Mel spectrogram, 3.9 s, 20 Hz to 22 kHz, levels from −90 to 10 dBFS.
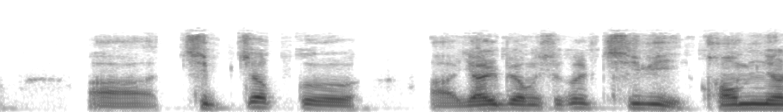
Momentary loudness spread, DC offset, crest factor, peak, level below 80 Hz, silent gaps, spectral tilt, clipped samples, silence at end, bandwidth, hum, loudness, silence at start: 13 LU; under 0.1%; 18 dB; -6 dBFS; -70 dBFS; none; -5 dB/octave; under 0.1%; 0 s; 7.8 kHz; none; -25 LUFS; 0.45 s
